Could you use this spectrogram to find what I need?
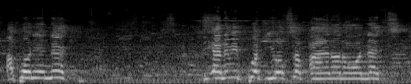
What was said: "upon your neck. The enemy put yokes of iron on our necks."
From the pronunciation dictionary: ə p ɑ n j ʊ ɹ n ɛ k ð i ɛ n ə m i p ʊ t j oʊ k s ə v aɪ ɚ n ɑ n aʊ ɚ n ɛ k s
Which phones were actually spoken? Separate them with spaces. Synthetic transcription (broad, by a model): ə p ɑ n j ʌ n ɛ k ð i ɛ n ə m i p ʊ t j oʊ s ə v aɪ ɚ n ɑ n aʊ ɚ n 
